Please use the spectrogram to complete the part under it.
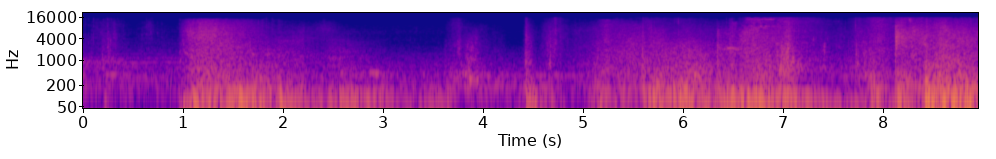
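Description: Magical whooshing game effects swell and chime.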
